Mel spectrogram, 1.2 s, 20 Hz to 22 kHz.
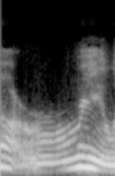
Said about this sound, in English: We've had our dog for 14 years. So that's my dog. So he still comes and talks to me and tells me like when he wants to eat or whatever.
